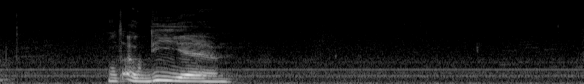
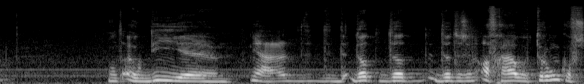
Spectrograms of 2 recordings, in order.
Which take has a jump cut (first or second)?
second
